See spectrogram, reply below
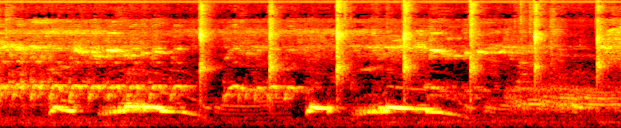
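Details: A loud, clear local zebra dove repeats pairs of low gurgling coos, each ending in a long falling note, roughly every three seconds, with sharp clicks between, meant to lure other doves into song.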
